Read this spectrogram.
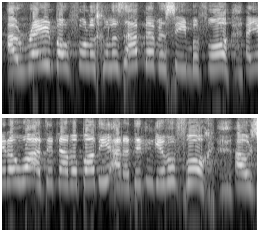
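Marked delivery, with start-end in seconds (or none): none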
